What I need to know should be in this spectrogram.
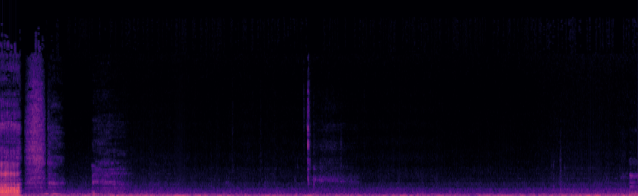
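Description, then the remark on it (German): A car engine hums steadily at low pitch as it drives through an echoey parking garage in Koblenz looking for a free space, with a few brief breathy noises and a faint click near the start and middle. “Vielleicht nicht in diesem Parkhaus, aber irgendwo wird eine Lücke frei sein.”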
